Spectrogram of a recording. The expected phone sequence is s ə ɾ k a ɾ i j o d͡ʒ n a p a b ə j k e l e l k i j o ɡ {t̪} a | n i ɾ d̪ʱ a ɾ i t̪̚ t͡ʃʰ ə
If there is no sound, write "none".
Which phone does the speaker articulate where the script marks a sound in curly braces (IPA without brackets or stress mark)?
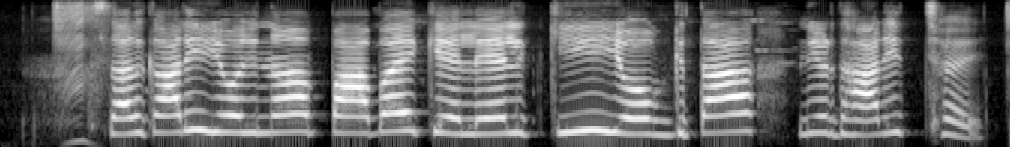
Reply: t̪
